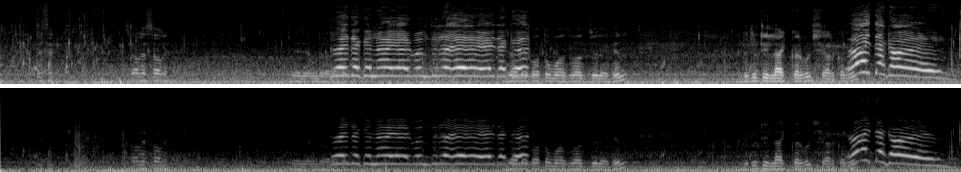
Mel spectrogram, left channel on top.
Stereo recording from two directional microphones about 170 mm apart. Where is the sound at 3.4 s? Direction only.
55° left (ahead or behind); by 5.3 s 70° left (ahead or behind).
